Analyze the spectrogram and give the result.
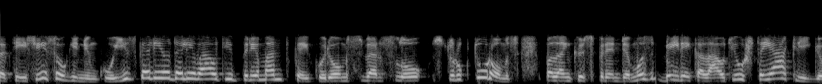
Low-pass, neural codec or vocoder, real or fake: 7.2 kHz; none; real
